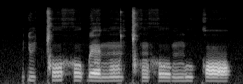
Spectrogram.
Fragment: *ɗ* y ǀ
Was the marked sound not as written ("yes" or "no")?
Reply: no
